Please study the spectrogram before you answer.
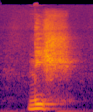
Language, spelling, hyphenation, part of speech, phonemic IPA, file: Dutch, niche, ni‧che, noun, /niʃ/, Nl-niche.ogg
- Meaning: a niche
